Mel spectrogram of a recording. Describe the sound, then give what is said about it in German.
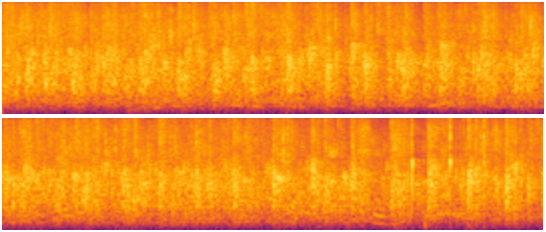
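Sustained applause from a large audience for a group being thanked, a dense, steady wash of many hands clapping at a constant loud level for several seconds without letting up. “Ihr kriegt jetzt nochmal einen großen Applaus und dann könnt ihr euch wieder setzen.”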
